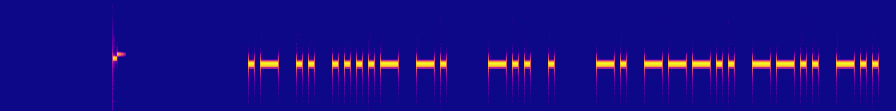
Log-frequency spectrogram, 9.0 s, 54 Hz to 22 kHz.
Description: Morse code, heard as a keyed tone, about 20 wpm, 700 Hz. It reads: AI4N DE N8ZD
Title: USA Callsign DE Callsign - 4 Characters - 20wpm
